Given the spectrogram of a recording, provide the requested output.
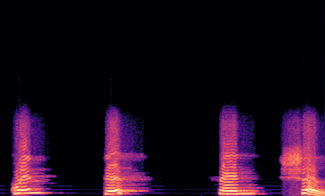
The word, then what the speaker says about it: क्विंटेसेंशियल: क्विंटेसेंशियल. तो वर्ड क्या है? क्विंटेसेंशियल. इसके अंदर 2 सिलेबल्स जिनके ऊपर हम स्ट्रेस देते हैं. एक सबसे इंपॉर्टेंट जो हम स्ट्रेस देते हैं वो देते हैं सेन, और सेकेंड स्ट्रेस हम देते हैं क्विन पे.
